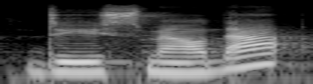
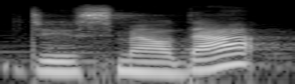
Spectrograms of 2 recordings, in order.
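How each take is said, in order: Both takes have the same delivery.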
